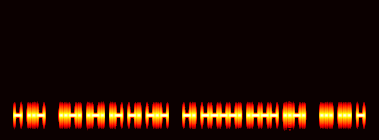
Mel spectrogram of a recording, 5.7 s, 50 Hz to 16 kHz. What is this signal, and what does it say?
Morse code, heard as a keyed tone, about 34 wpm, 700 Hz. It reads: TU FRANK N9JF SST
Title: K1USN SST QSO Practice - 35wpm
